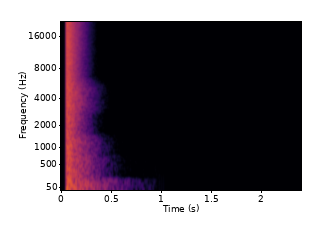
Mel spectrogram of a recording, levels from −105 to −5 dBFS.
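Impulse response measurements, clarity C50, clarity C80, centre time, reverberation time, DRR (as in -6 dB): 6.0 dB, 10.5 dB, 33 ms, 0.55 s, -10.5 dB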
